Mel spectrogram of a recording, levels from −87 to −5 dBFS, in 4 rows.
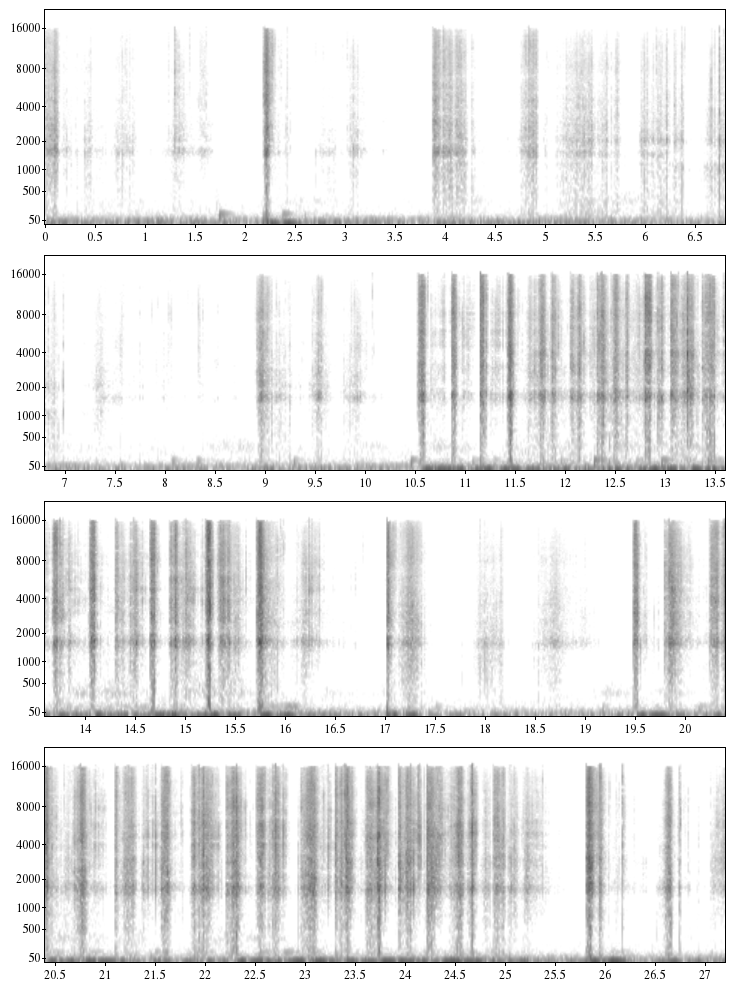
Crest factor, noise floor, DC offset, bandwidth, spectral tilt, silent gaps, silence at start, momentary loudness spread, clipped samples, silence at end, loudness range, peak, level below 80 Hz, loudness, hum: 36 dB; -63 dBFS; under 0.1%; 17 kHz; 1.5 dB/octave; none; 0 s; 24 LU; under 0.1%; 0 s; 18 LU; -6 dBFS; -62 dBFS; -37 LUFS; none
